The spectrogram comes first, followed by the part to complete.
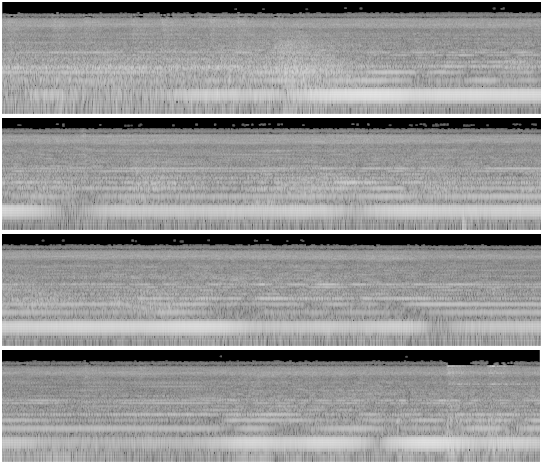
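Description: C/Z purlin roll forming machine running: a steady mechanical hum with a strong low tone, its level swelling and easing. There is a brief noisy rush about four seconds in.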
